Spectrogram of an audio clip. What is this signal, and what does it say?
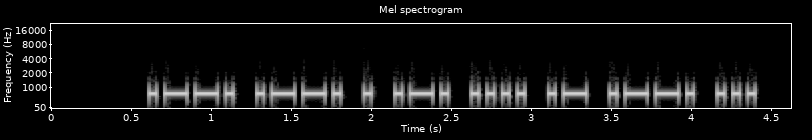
Morse code, heard as a keyed tone, about 25 wpm, 700 Hz. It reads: PPERHAPS
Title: Sentences from Top 1100 Words - New Word Drill - 25wpm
